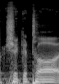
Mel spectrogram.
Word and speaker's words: Chiquita: punch and that was chiquita or chikata as they pronounced it so i'm really excited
